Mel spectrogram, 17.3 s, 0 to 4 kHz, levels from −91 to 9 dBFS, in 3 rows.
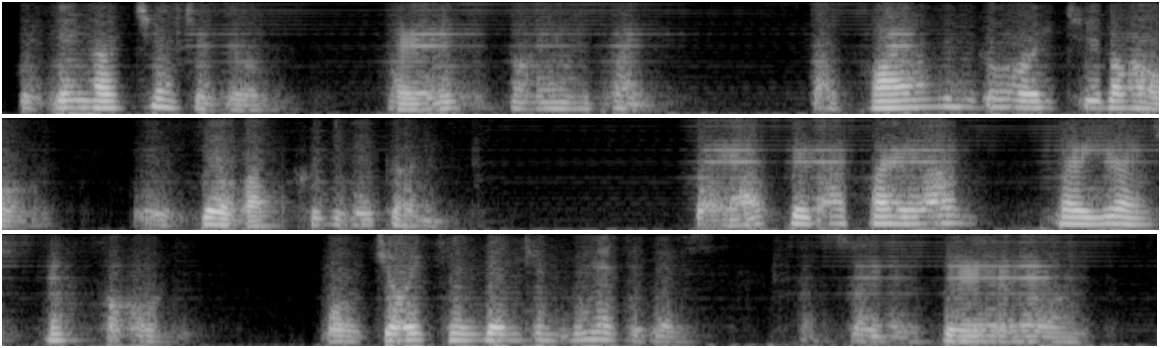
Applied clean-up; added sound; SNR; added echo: neural separator model SepFormer WHAMR!.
